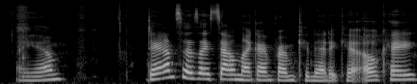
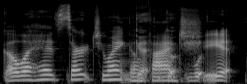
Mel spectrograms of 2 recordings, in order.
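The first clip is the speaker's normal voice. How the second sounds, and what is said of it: Put-on Southern accent. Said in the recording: “Why are you talking like that? You're from Connecticut. ... With my southern accent.”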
